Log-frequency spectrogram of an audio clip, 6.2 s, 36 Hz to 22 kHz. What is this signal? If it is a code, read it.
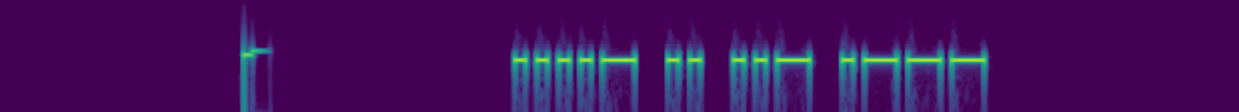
Morse code, heard as a keyed tone, about 22 wpm, 700 Hz. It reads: 4IUJ
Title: Four Challenging Letter-Number Combinations 22wpm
